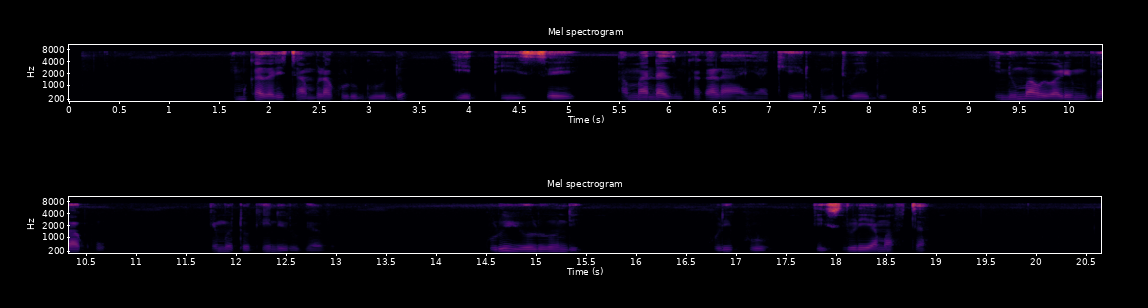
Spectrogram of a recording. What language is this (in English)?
Soga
